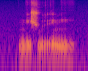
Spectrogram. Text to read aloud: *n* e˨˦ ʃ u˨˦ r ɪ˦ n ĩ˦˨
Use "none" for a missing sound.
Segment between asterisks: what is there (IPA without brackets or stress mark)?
n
